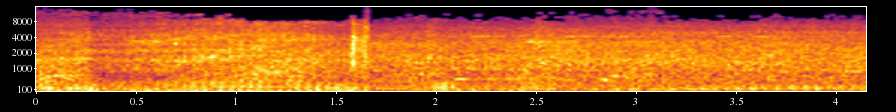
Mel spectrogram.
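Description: Street traffic: the steady rumble of motorcycle and car engines, with a sharp click about one and a half seconds in.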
